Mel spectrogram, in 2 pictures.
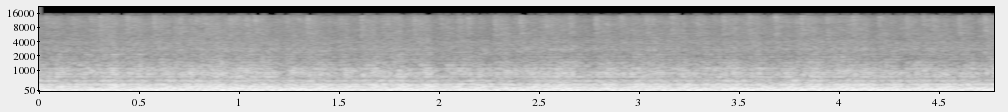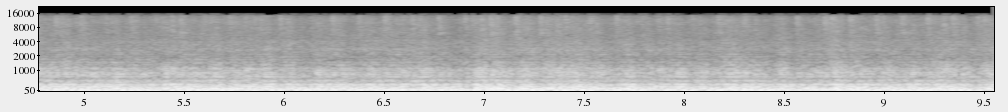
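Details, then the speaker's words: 2000 Chevrolet F-body Camaro, junkyard 5.3 LS V8 with turbo kit, 1000cc injectors and retuned injector data, starts right up to a steady, even, smooth idle with no misses, knocks or hunting; normal idle. "it starts right up no problem hell yes"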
